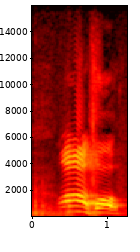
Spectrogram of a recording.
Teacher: ज़बान की जड़ और तालू के नरम हिस्से से अदा होते हैं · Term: क़ाफ़ का मखरज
